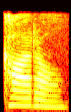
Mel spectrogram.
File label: "caudle", English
